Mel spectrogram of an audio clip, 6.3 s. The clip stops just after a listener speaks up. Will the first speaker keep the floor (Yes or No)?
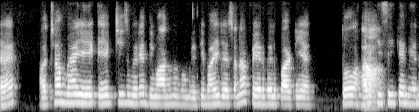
Yes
